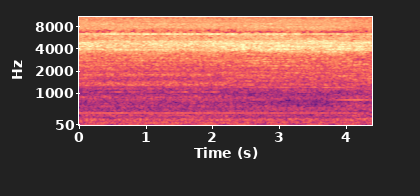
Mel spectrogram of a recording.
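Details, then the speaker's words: Truck exhaust after shop installed Flowmaster muffler and 3-inch pipe, leak check: constant airy hiss with no engine beat, air escaping under pressure; exhaust manifolds leaking on both sides despite claimed repair, driver's side leaks smaller. "There's all the exhaust manifolds. Let's check the exhaust manifolds. That's leaking right there. That's leaking."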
